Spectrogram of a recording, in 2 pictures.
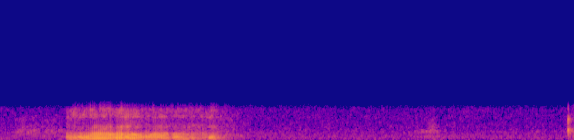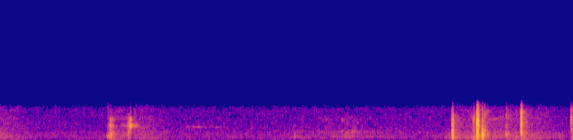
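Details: Person snoring during sleep: a single rumbling, fluttering snore on an in-breath, followed by quiet and a few faint clicks and rustles.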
